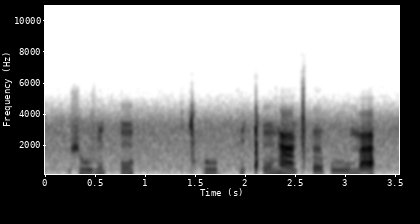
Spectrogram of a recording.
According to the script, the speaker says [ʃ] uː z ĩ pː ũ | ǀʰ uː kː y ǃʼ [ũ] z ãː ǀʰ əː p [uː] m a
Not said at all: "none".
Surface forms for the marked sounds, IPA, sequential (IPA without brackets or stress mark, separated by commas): ʃ, ũ, uː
